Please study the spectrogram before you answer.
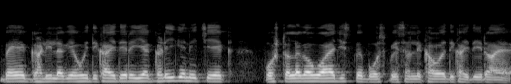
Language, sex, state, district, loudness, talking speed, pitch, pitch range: Hindi, male, Uttar Pradesh, Shamli, -16 LUFS, 295 wpm, 140 Hz, 125-145 Hz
